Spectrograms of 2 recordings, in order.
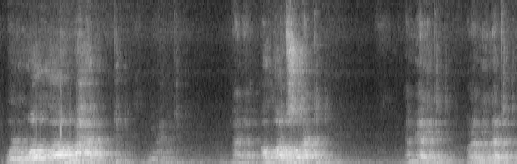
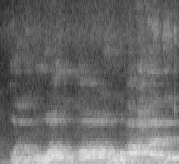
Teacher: qalqalah pantulan alami, tidak ditekan, cenderung ke huruf a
